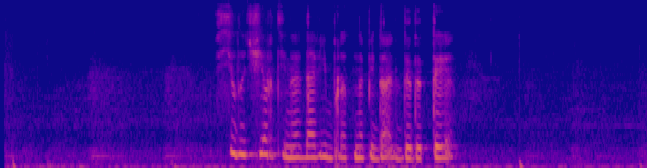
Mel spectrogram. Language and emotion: Russian, neutral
